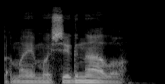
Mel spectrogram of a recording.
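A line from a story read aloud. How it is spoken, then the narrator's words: Quiet command. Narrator (Russian): негромко скомандовал Череп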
